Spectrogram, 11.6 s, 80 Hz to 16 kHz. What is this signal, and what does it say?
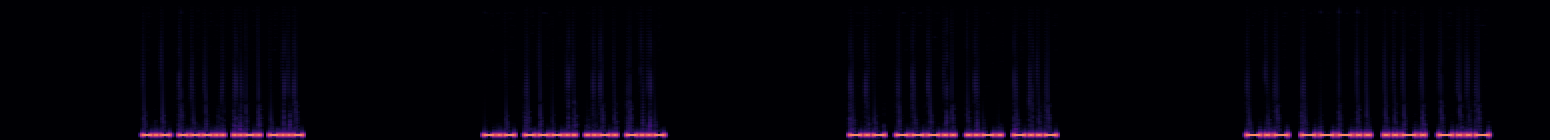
Morse code, heard as a keyed tone, about 45 wpm, 700 Hz. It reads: K8FX K8FX K8FX K8FX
